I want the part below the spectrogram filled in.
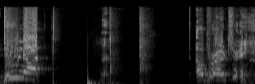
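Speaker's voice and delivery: drawn-out hammed-up shriek, breaking off mid-phrase; mock scream. Host imitating the woman warding off a rescuer, mock scream. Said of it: "the woman's just like".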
